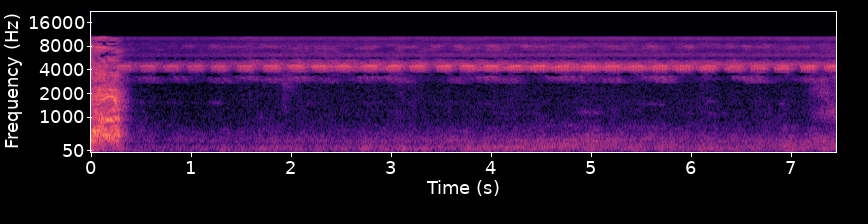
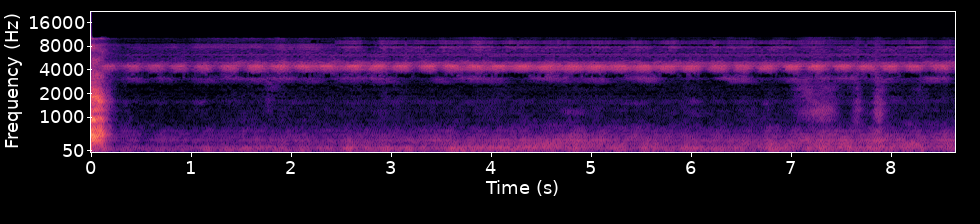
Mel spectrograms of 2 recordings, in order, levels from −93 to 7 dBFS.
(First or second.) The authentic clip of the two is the first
